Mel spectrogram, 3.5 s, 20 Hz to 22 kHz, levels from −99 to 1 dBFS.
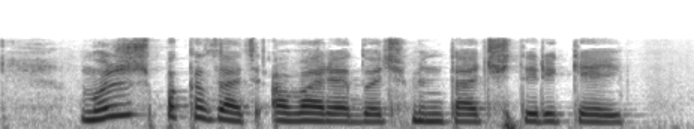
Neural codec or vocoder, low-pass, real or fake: codec, 16 kHz, 8 kbps, FreqCodec, larger model; 7.2 kHz; fake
